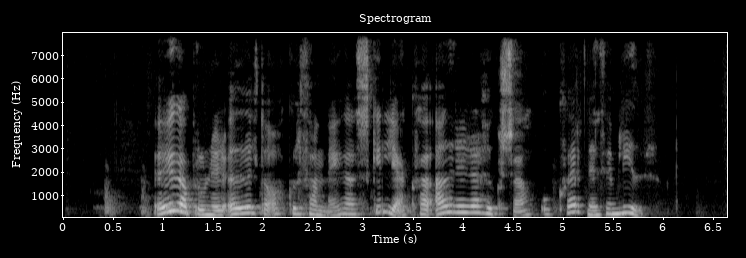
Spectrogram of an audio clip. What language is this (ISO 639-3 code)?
isl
